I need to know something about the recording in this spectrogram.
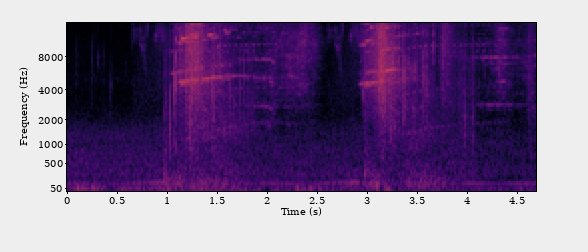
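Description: Short bright chimes ring out in quick succession.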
